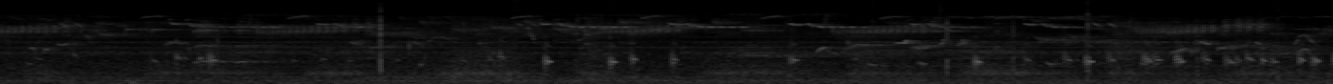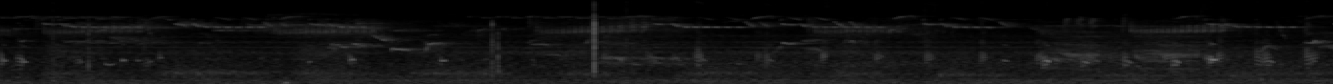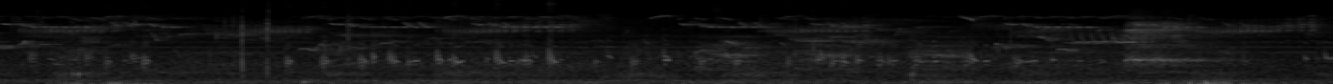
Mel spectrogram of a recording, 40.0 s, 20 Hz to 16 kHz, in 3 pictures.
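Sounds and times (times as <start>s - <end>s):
toads clucking calls: 9.2s - 15.1s, 19.2s - 28.4s, 29.0s - 38.8s.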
